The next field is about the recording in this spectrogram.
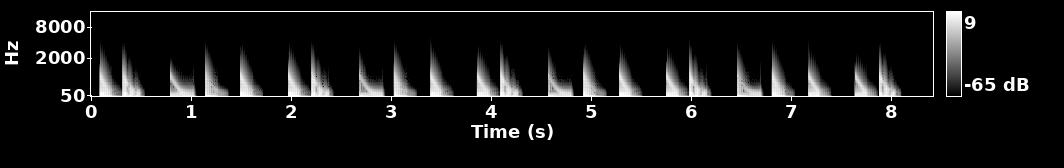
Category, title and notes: Music > Solo instrument
Acid loop recording from hardware Roland TB-03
